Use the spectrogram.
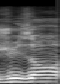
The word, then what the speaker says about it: Jusant: de Dontnod, le charmant Jusant. Ça se prononce à la française parce que c'est un terme français pour signifier...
